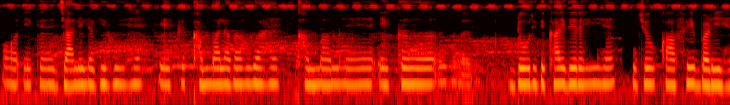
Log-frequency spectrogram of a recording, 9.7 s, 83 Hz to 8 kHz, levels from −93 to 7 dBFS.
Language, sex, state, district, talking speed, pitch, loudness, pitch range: Hindi, male, Bihar, Darbhanga, 140 wpm, 205 Hz, -40 LUFS, 200-210 Hz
